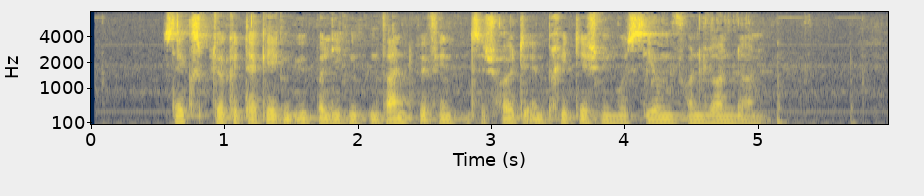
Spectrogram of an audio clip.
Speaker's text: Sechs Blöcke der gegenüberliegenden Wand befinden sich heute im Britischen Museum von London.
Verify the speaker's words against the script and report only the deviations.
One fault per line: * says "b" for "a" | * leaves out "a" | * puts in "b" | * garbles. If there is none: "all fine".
all fine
